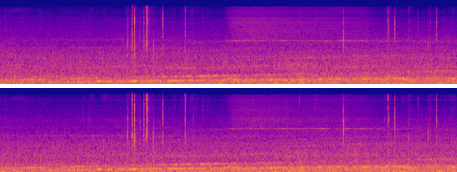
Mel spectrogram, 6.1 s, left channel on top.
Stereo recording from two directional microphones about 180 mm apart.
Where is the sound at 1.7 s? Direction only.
25° right (ahead or behind).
